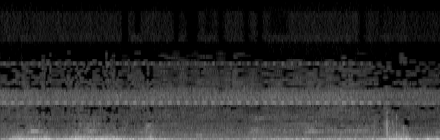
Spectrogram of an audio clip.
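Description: Handling and movement noise from a handheld camera carried through scrub: an uneven low rumble, loudest in the first second and a half, then weaker.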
